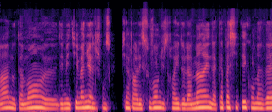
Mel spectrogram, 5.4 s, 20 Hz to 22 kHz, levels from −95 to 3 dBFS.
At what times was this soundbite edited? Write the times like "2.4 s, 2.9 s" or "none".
2.2 s, 2.6 s

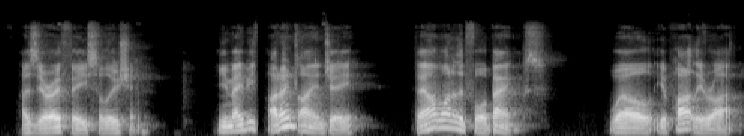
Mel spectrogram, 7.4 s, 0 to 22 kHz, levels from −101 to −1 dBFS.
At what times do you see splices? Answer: 2.6 s, 3.0 s, 4.6 s

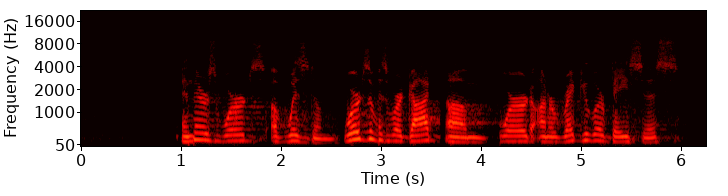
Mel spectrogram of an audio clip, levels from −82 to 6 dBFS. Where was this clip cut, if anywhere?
1.1 s, 2.6 s, 3.0 s, 3.6 s, 4.2 s

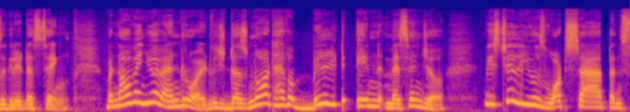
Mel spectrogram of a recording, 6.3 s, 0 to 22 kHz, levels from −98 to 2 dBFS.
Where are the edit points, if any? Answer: none

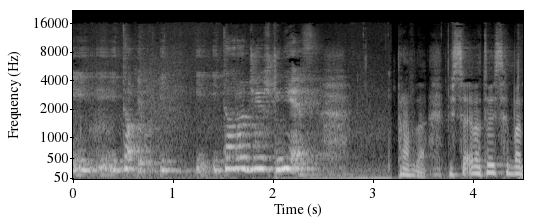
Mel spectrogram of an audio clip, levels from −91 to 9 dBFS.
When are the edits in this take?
2.0 s

